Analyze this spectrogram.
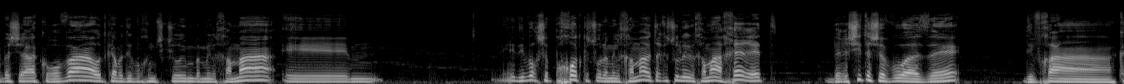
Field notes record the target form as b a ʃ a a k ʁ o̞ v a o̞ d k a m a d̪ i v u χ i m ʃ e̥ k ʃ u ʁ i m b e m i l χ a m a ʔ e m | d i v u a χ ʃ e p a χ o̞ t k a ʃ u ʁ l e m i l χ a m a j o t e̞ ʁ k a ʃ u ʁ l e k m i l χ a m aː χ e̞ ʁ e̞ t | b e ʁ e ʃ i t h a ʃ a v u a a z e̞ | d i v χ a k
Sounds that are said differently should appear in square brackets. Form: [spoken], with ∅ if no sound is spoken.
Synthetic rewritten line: b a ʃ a a k ʁ o̞ v a o̞ d k a m a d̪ i v u χ i m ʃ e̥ k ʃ u ʁ i m b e m i l χ a m a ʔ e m | d i v u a χ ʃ e p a χ o̞ t k a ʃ u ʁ l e m i l χ a m a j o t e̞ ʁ k a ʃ u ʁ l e [∅] m i l χ a m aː χ e̞ ʁ e̞ t | b e ʁ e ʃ i t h a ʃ a v u a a z e̞ | d i v χ a k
